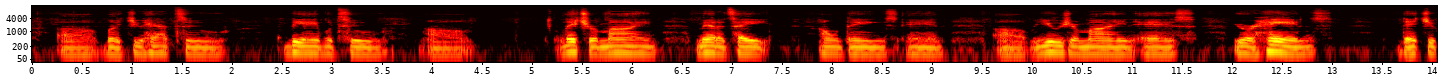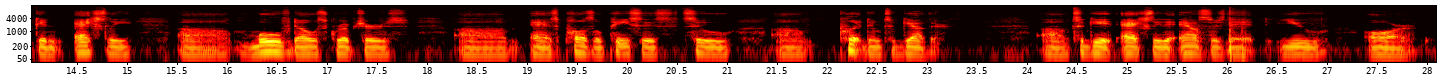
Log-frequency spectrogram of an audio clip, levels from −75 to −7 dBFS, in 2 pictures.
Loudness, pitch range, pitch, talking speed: -31 LUFS, 90-100 Hz, 95 Hz, 105 wpm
